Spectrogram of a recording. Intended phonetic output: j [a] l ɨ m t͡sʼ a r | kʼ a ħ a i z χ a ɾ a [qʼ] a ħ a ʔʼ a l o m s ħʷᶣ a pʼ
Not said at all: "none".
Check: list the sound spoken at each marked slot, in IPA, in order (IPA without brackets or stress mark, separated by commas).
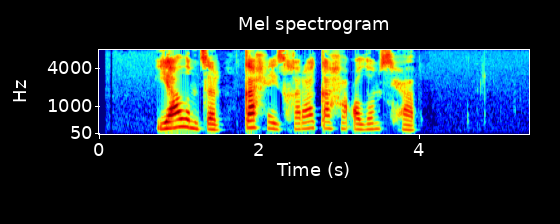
a, kʼ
